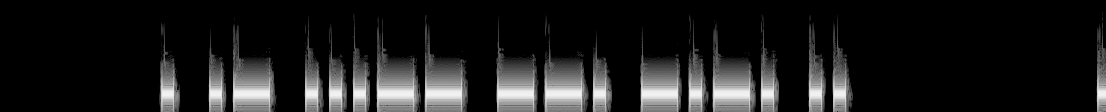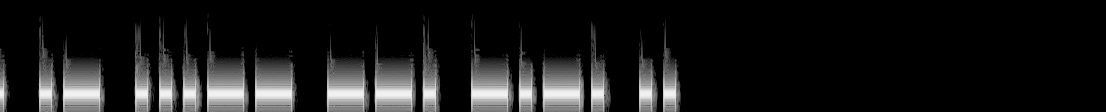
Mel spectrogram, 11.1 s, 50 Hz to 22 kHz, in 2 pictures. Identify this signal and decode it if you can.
Morse code, heard as a keyed tone, about 20 wpm, 690 Hz. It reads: EA3GCI EA3GCI
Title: DXCC-100 Call Signs - 6 Characters - Repeated 2x - 20wpm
